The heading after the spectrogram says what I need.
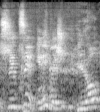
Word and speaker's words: subtil: Subtil has a B. We pronounce it. Subtil.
